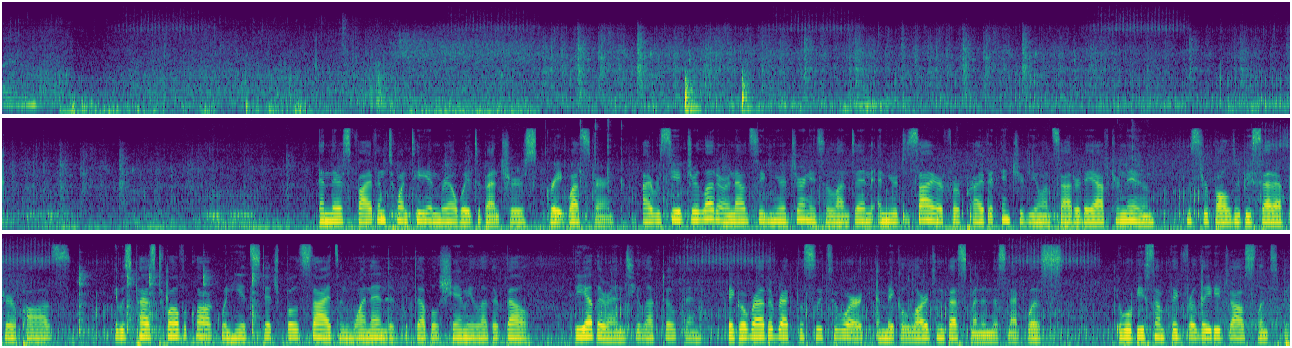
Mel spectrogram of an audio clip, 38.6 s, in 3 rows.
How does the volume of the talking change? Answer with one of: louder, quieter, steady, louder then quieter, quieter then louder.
steady.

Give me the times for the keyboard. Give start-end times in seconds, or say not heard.
not heard.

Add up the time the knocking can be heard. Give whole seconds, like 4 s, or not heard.
4 s.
